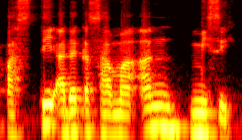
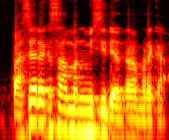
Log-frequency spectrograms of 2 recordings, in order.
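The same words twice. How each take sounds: First: "kesamaan" stressed, said slowly and firmly; slow emphatic. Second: Fast, light run-through, "ada" lightly stressed; quick repeat. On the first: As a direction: land "kesamaan misi" slowly, word by word. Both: Shown as a demonstration.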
